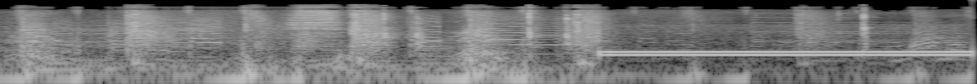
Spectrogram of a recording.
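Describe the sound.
A steady telephone line tone follows a call-in caller hanging up. It cuts in after about three seconds of busier mixed sound and holds at an even pitch and level to the end.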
